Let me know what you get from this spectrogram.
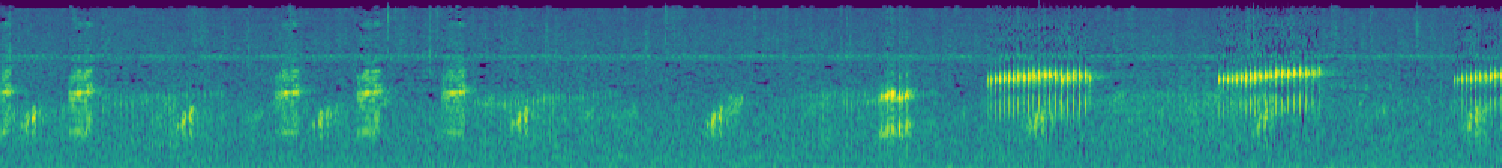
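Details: Short scattered chirps from a tiny toad lead into three high, buzzy pulsed trills near the end. Each trill lasts under a second, separated by brief pauses.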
